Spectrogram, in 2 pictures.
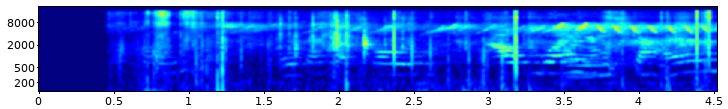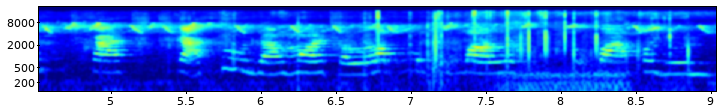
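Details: Puppies with their mother dog give high, thin whimpering whines, many short rising and falling cries overlapping in quick succession, with occasional sharp clicks and a low rumble of background noise.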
